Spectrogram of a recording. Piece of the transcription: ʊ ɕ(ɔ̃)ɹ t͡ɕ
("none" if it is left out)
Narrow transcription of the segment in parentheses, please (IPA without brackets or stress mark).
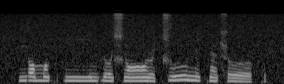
ɔ̃ː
